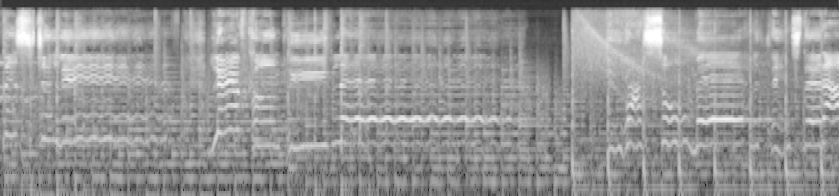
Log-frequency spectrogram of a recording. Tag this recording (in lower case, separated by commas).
music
